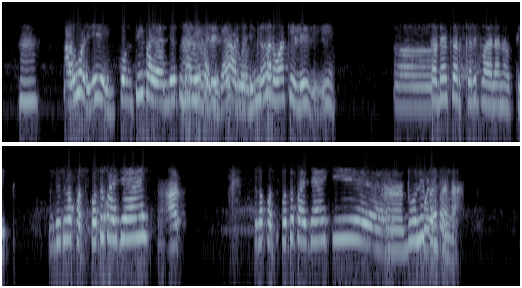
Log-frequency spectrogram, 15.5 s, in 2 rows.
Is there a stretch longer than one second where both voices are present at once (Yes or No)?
Yes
